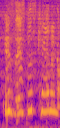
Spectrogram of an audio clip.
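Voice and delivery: high, puzzled squeak of a question; mock-confused high-pitched wondering; confused inner voice. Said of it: "So I'm like".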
